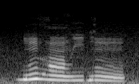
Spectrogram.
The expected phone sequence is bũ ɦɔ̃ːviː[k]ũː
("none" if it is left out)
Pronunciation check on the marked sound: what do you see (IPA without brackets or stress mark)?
ɡ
